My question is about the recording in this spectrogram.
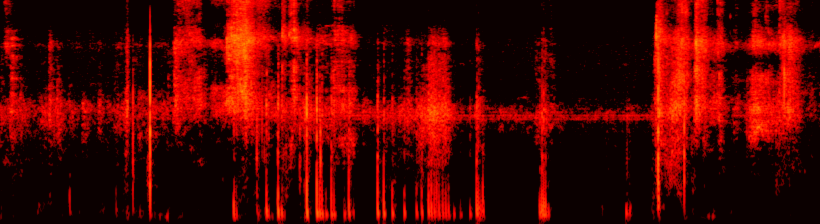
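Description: Irregular clicks, knocks and rustling from someone moving about and handling things, busiest in the middle and again near the end, with a faint steady high whine underneath.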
